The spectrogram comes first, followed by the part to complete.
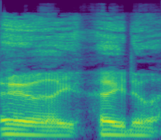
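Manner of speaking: very low, rough voice. Imitating how an actor talks as Gar in the movie Mask: Sam Elliott voice. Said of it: "he's got that, that voice".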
